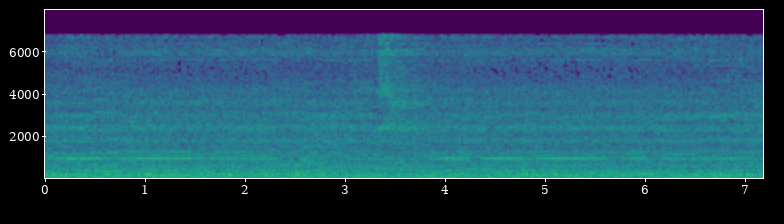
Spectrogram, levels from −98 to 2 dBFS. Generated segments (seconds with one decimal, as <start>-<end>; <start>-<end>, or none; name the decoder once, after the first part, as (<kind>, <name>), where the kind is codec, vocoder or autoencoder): 0.0-0.9 (codec, SNAC); 2.3-4.4; 6.2-7.2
